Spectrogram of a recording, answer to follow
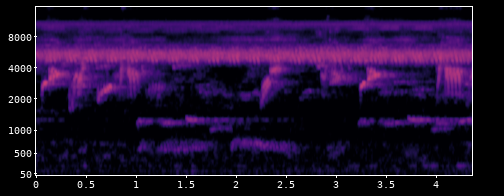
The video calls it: পাখির কিচিরমিচির শব্দ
